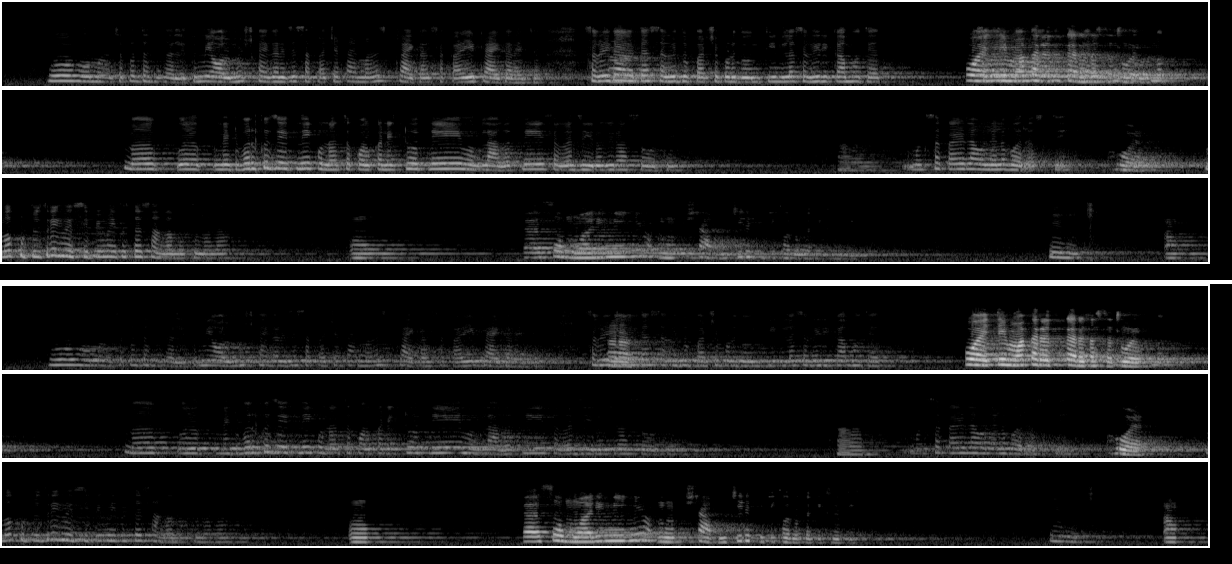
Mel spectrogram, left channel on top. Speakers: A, on the left; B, on the right.
A: हो हो माझं पण तसं झालं तुम्ही ऑलमोस्ट काय करायच सकाळच्या टायमालाच ट्राय करा सकाळी ट्राय करायचं. सगळे
B: हा.
A: काय करतात सगळी दुपारच्या पुढे दोन तीन ला सगळे रिकाम होतात.
B: होय
A: सगळे
B: तेव्हा
A: रिकाम
B: करत
A: झालं कि ते करत
B: असतात
A: बसत
B: होय.
A: मग मग नेटवर्कच येत नाही कोणाच कॉल कनेक्ट होत नाही मग लागत नाही सगळं झिरो झिरो असं होतय.
B: हा.
A: मग सकाळी लावलेला बरं असतय.
B: होय.
A: मग कुठली तरी एक रेसिपी माहिती आसली तर सांगा मग तुम्हाला.
B: म सोमवारी मी शाबूची रेसिपी करून बघितली होती.
A: हम्म हम्म.
B: अ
